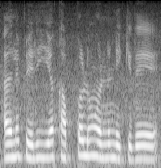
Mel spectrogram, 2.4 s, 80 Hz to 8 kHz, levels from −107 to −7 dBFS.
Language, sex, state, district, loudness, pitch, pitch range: Tamil, female, Tamil Nadu, Kanyakumari, -15 LUFS, 205 Hz, 195-220 Hz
